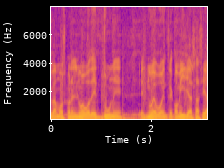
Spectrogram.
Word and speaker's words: Dune: diun si lo prefieres antes dije dune pero se puede pronunciar también de hecho se debería pronunciar dun Who wants to live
